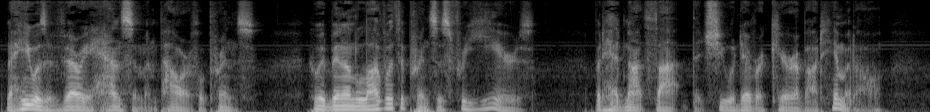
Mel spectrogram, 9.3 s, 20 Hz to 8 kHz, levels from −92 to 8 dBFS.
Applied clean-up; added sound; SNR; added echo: none; none; none; none.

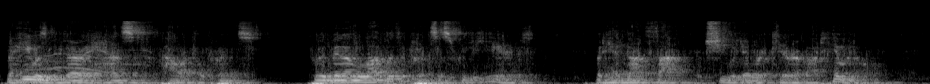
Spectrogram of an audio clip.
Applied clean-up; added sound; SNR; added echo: neural separator model SepFormer DNS4.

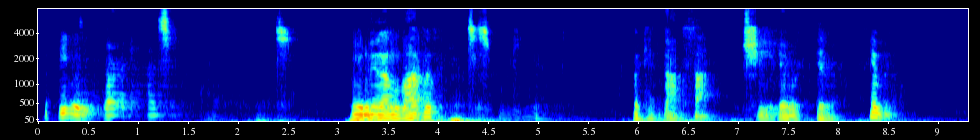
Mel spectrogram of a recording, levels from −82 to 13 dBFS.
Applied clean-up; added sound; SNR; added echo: neural mask model DeepFilterNet 3.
